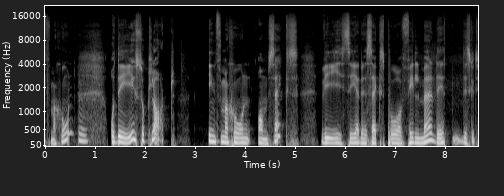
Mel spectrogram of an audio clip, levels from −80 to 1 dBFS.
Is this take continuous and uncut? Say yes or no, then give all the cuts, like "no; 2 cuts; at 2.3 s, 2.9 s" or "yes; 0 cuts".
yes; 0 cuts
